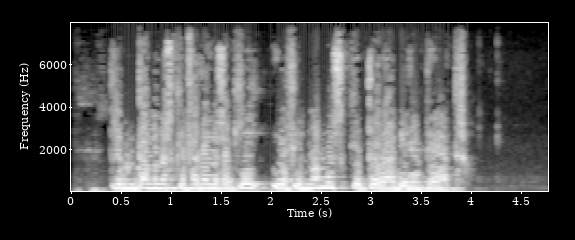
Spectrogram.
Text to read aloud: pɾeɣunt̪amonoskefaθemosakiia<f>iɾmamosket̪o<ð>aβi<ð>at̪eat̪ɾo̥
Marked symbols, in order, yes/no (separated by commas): yes, yes, yes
